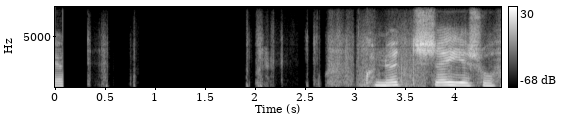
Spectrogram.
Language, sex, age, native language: Icelandic, female, 10, Icelandic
